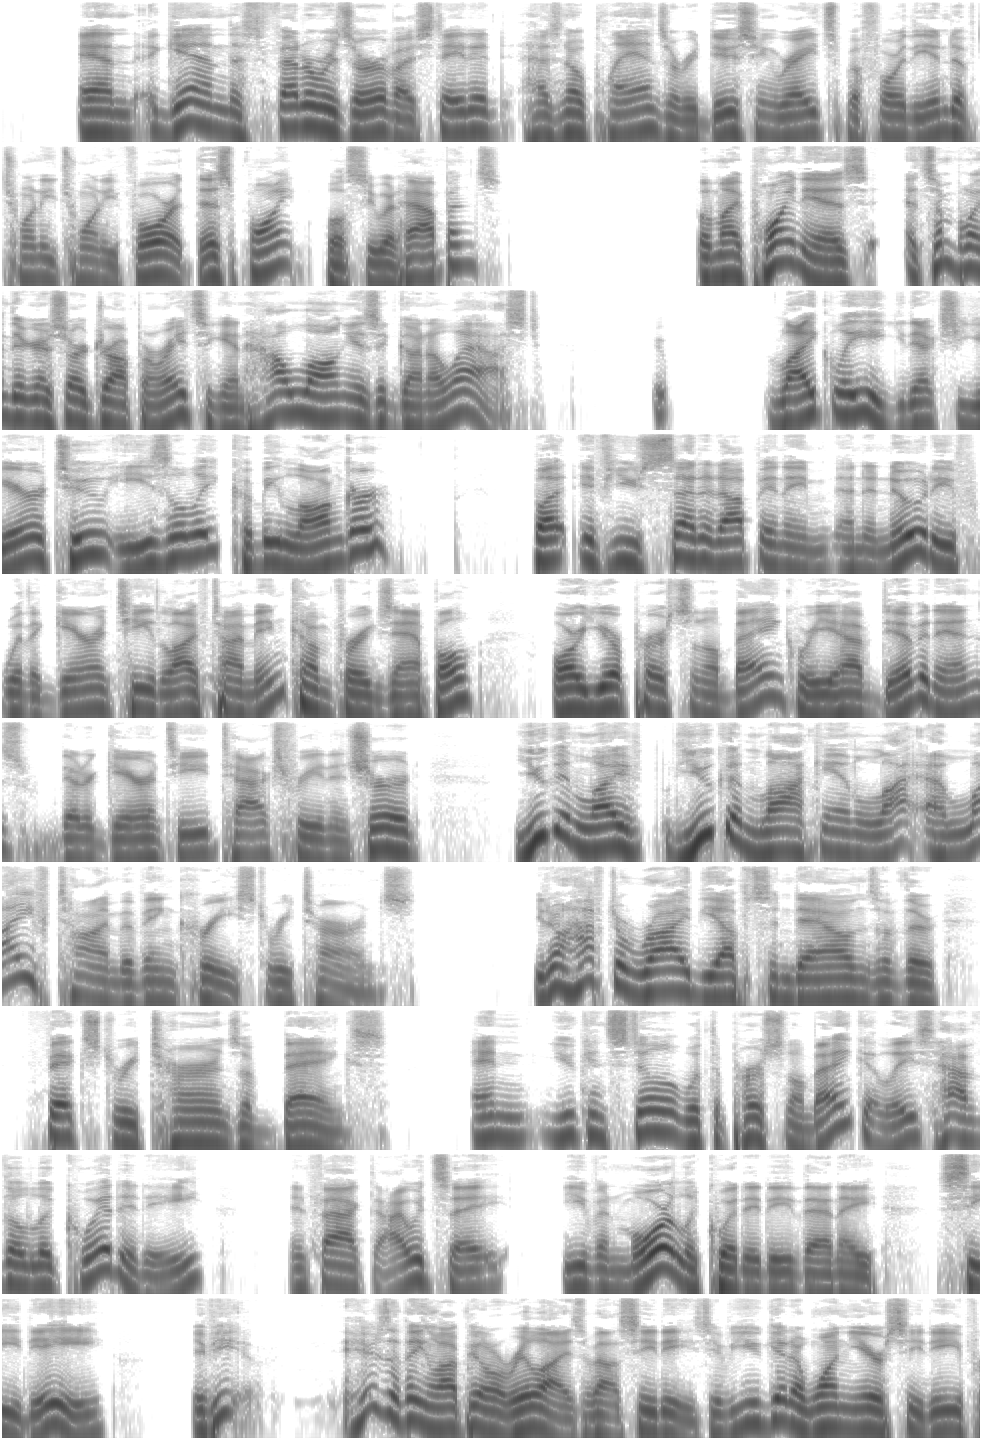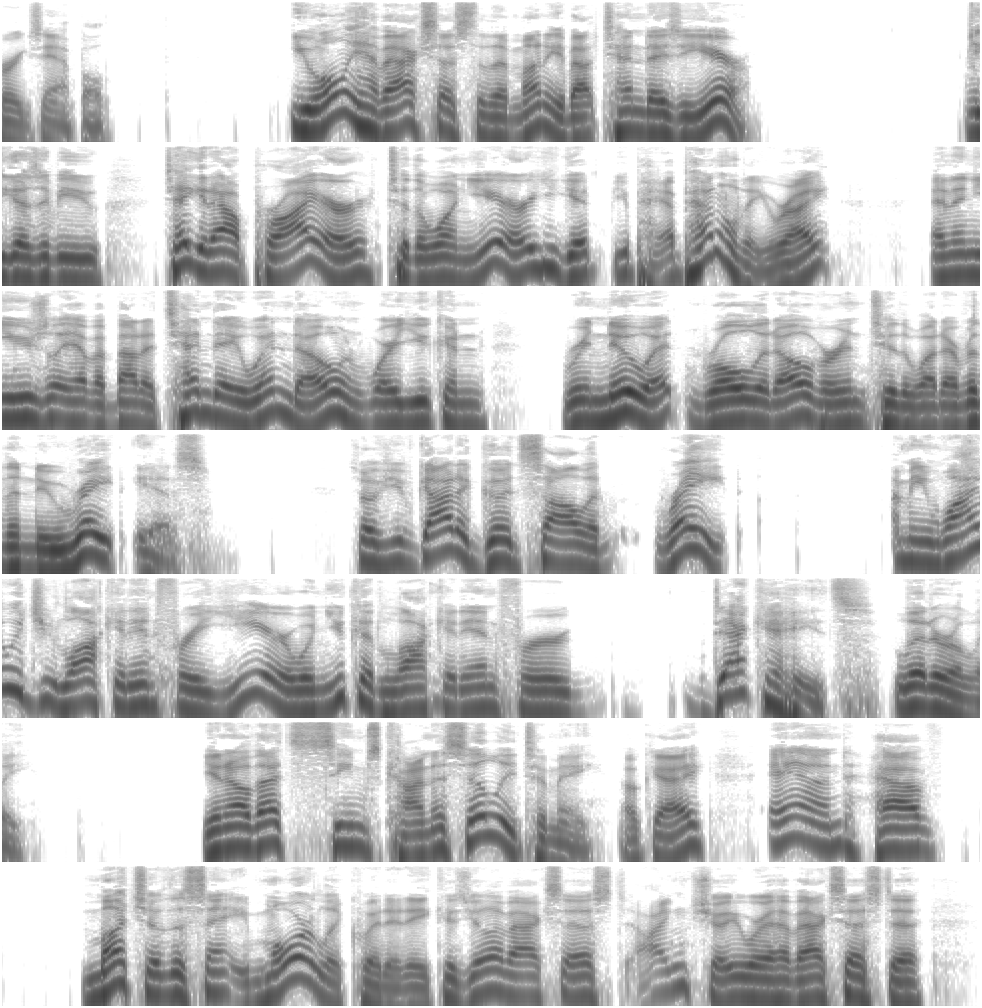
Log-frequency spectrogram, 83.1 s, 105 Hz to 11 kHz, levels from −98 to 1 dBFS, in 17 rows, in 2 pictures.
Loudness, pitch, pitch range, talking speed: -36 LUFS, 140 Hz, 125-160 Hz, 200 wpm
